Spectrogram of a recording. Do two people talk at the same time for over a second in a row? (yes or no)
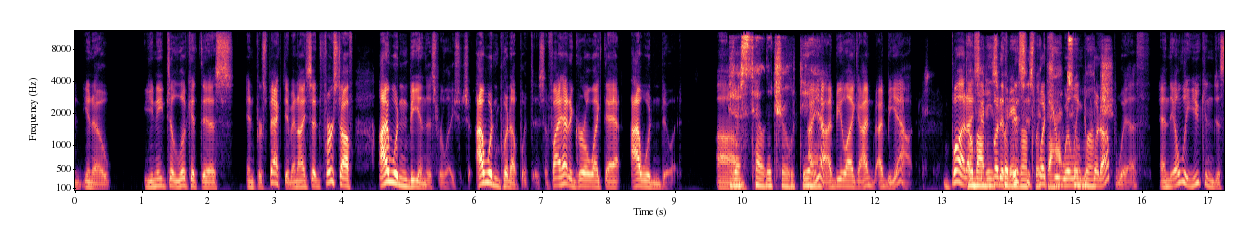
yes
